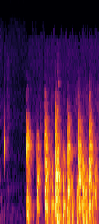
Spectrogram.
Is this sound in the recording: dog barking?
no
